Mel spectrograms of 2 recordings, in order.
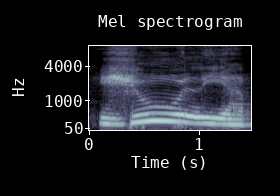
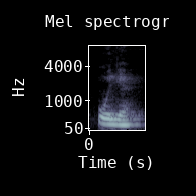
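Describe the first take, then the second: First: The name starts with a 'zh' sound. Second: The name starts with a 'y' sound.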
